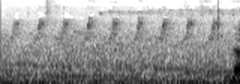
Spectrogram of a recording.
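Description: A bird chirping in a quick, even series, about six chirps a second, over low background rumble.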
